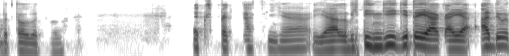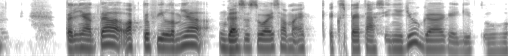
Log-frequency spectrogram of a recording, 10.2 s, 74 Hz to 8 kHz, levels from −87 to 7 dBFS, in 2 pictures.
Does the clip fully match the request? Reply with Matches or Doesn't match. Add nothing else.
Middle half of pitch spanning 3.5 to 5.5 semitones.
Doesn't match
